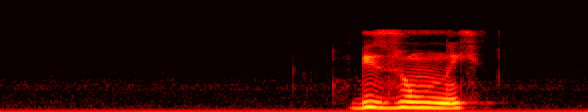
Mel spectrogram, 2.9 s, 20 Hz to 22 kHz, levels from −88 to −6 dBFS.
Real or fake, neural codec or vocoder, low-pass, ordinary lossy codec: real; none; 7.2 kHz; none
